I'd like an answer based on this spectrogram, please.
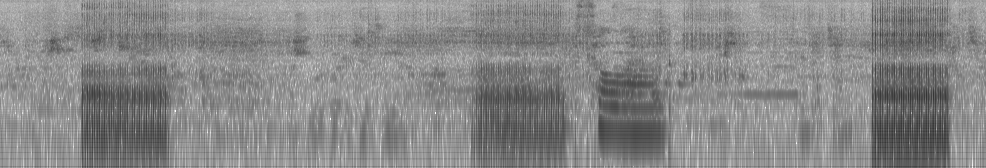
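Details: Boggle puppy of three months snoring while asleep. Harsh, rattling snore bursts about a second long return roughly every four seconds. A brief tonal squeak falls between them.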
